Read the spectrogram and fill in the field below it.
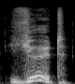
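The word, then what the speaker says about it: Yöt: Diese drei aus Helsinki kommend wohl nennen sich Jöt, so müsste man es etwas unbeholfen aussprechen, Y-Ö-T.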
